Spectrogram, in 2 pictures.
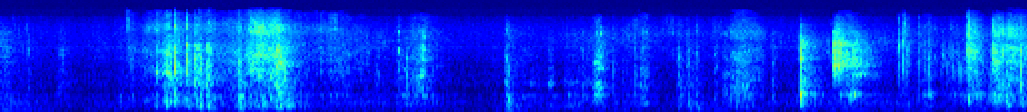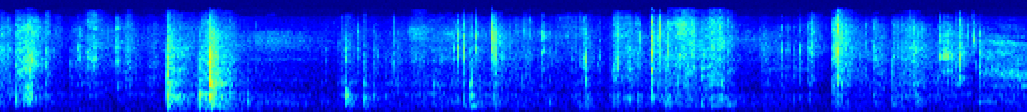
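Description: Cardboard packaging and a plastic bag being handled while a box is unpacked. Irregular crinkling and rustling with a few sharper clicks and scrapes of cardboard.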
